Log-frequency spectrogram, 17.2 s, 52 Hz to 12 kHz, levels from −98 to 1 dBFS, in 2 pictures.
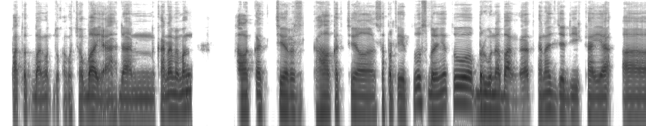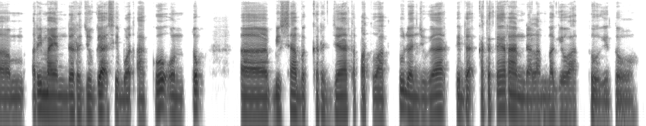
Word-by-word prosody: patut - - -3
banget 85 +2 -2
untuk - - -10
aku - - -7
coba 95 +2 +4
ya. 85 -2 +2
Dan, 85 0 -1
karena 95 +5 +2
memang, 110 +3 +3 0.6
hal 100 0 +3
kecir 105 0 0 0.4
hal 95 +1 +2
kecil 100 0 -1 0.2
seperti 95 0 -1
itu, - - -8
sebenarnya 105 +2 +2
tuh, 140 -2 +6
berguna 105 -2 +4
banget, 80 -5 0
karena 105 +2 0
jadi 95 -2 -1
kayak, 90 0 +2
mmm, 90 0 -1
reminder 95 -3 +3
juga 95 0 +3
sih - - -4
buat 85 +1 0
aku 90 +6 -2 0.2
untuk, 105 +5 -2 0.5
eee, 90 -1 +4
bisa 100 +2 0
bekerja 95 0 -1
tepat 90 0 -4
waktu 85 +6 -4
dan 95 -2 +3
juga, 95 +3 +1
tidak - - -1
keteteran 105 -4 +1
dalam 85 +1 -2
bagi 85 0 -4
waktu 85 0 -4 0.2
gitu. 75 +3 -5
95 Hz, 145 wpm, -26 LUFS, 85-100 Hz, 0.6 s, tuh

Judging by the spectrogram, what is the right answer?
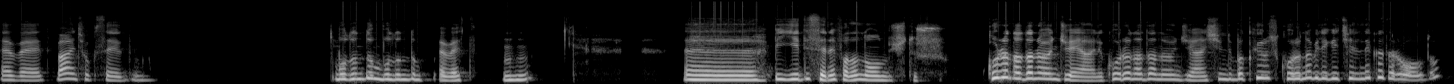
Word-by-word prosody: Evet, 190 -2 -5
ben 250 +2 +2
çok 225 -2 -11
sevdim. 195 0 -9 1.8
Bulundum, 250 +2 +1
bulundum. 225 -1 -1
Evet. 185 0 -2 0.3
Hı - - 0
hı. 215 +7 -1 1.5
Eee, 210 -1 +5 0.2
bir 240 - +4
7 235 +2 +2
sene 220 -2 +3
falan 215 0 +2
olmuştur. 195 -2 -2 0.5
Koronadan 275 -3 +5
önce, 245 -4 +1
yani. 180 -1 -2
Koronadan 250 0 -1
önce, 215 -3 -3
yani. 185 +1 -2
Şimdi 235 +3 -4
bakıyoruz 290 +3 -2
korona 265 +3 -1
bile 275 -1 -1
geçeli 265 0 -3
ne 300 - -2
kadar 300 -5 -1
oldu? 230 - -4
225 Hz, 120 wpm, -22 LUFS, 205-255 Hz, 1.8 s, Eee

